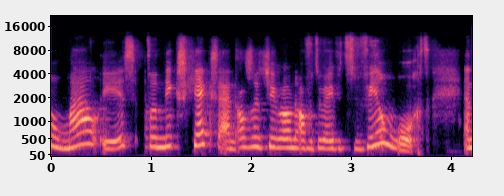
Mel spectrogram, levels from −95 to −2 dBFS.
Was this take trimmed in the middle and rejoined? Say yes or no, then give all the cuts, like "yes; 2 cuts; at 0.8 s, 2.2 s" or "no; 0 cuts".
yes; 2 cuts; at 0.9 s, 1.8 s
